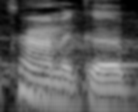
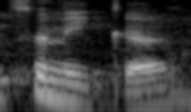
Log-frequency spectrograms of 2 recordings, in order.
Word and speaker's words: Tanika: I said it looks like Monica with a T, so I get why everybody says Tonica, but it's really Tanika.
